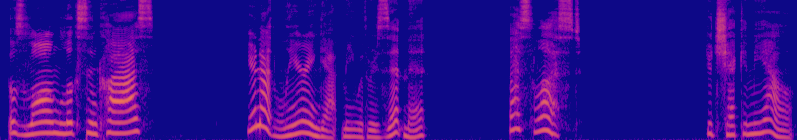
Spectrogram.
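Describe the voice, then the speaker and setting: A woman playing a stern, teasing goth college professor in an ASMR roleplay, speaking deliberately and condescendingly into a close microphone. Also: mid-range voice, creaky, sharp tone, dry recording, exaggerated voice. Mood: knowing, accusing. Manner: condescending, taunting, deliberate with pauses. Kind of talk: ASMR roleplay, scripted monologue to listener.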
